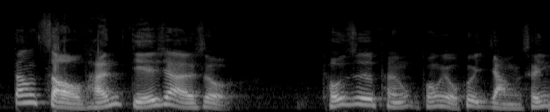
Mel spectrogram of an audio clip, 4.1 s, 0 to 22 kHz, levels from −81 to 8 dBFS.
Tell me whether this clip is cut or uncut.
uncut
